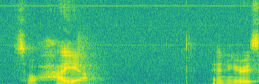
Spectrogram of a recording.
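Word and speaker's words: היה: So with a ha, ya, and the he at the end is silent. So when you see the he at the end, you don't have to force it. You don't have to try to pronounce it.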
